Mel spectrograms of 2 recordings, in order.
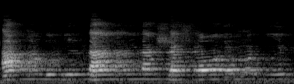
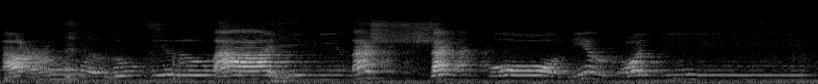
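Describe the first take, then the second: First: It is recited at a faster pace. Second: It is recited very slowly and carefully. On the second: "Itu apa? Tahqiq"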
